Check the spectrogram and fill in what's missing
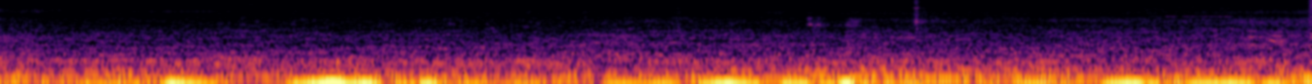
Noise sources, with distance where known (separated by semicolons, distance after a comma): engine of unclear size; person or small group talking, far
